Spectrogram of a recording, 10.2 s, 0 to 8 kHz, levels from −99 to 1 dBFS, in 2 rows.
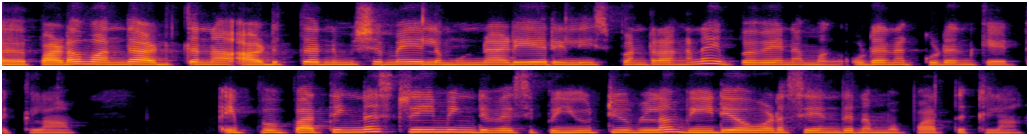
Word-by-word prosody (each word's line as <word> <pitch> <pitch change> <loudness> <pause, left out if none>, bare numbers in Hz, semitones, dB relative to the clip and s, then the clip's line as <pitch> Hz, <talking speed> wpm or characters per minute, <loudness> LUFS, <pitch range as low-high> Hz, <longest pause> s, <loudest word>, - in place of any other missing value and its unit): அ 220 - +4 0.2
படம் 270 +5 +6
வந்த 255 +2 +2
அடுத்த 235 +4 +1
நா 255 - +3
அடுத்த 260 +4 +3
நிமிஷமே 265 +2 -1
இல்ல 250 -2 -1
முன்னாடியே 255 +2 +3
ரிலீஸ் 240 0 -5
பண்றாங்கன்னா 230 +6 -3
இப்பவே 240 +1 -2
நம்ம 215 -3 -8 0.2
உடனுக்குடன் 230 -1 -3
கேட்டுக்கலாம். 185 -3 -8 0.8
இப்ப 250 +2 -3
பாத்தீங்கன்னா 275 +5 +1
ஸ்ட்ரீமிங் 285 -3 0
டிவைஸ், 235 -1 -4
இப்ப 225 - -5
YouTubeலாம் 260 +3 -1
வீடியோ 255 +2 +3
ஓட 255 - 0
சேர்ந்து 235 0 -2
நம்ம 210 -2 -8
பாத்துக்கலாம். 190 -1 -9
245 Hz, 150 wpm, -23 LUFS, 225-265 Hz, 0.8 s, படம்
